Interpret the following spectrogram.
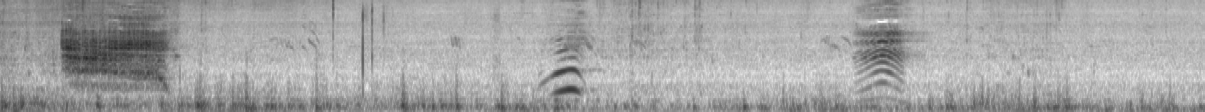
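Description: Water sloshing and splashing as hands grope through shallow muddy water for fish, with a burst of splashing about half a second in, over a steady rumble of wind on the microphone.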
